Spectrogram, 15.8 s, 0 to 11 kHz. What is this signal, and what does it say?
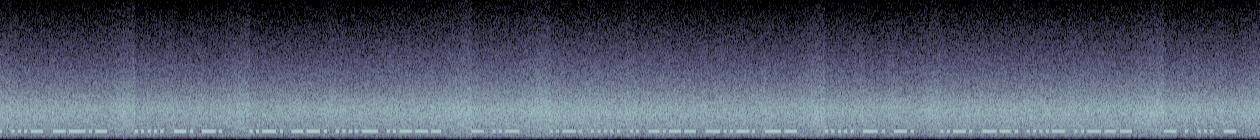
Morse code, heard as a keyed tone, hand-sent with a bug key, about 30 wpm, 720 Hz, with radio static. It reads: … 5NN FG42 TU F5IY/M 5NN FG42 TEST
